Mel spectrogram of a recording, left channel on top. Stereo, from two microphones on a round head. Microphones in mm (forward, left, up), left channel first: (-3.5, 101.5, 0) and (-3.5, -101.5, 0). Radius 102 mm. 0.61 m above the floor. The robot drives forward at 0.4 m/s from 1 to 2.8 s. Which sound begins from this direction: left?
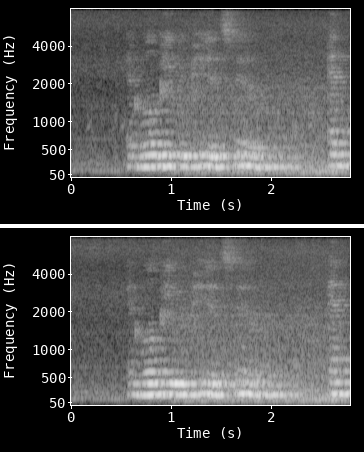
A woman speaking, at 0.6 s.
